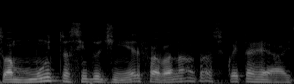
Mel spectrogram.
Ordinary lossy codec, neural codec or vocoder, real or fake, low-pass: none; none; real; 7.2 kHz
